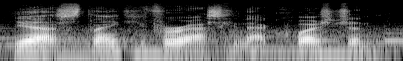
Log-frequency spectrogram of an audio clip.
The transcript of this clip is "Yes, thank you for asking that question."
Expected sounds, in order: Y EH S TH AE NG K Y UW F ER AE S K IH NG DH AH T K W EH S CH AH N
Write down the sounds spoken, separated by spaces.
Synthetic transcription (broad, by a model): Y EH S TH AE NG K Y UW F ER AE S K IH NG DH AH T K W EH S CH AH N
